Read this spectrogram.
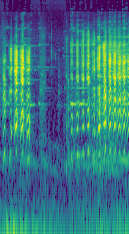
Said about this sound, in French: Ça, c'est une petite chèvre blanche qui est restée dans l'étable. Elle est encore trop petite pour suivre sa maman dans les prés.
